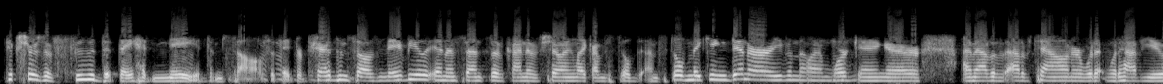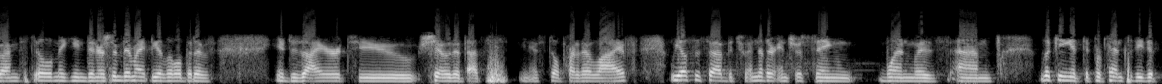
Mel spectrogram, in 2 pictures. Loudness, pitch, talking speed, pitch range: -14 LUFS, 170 Hz, 215 wpm, 160-185 Hz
